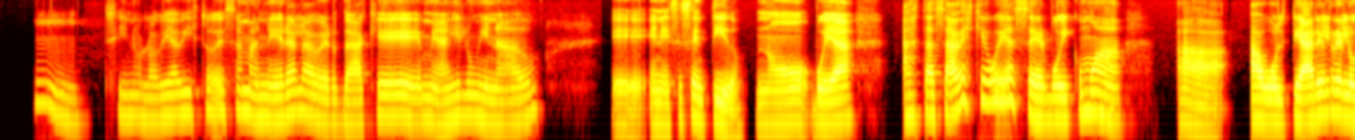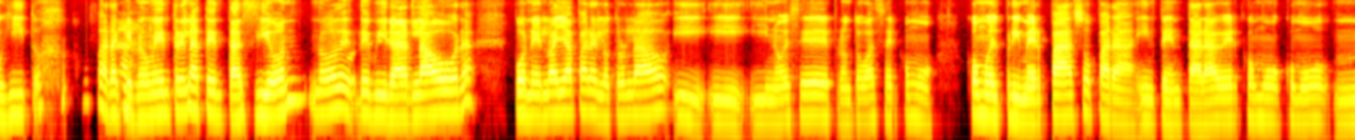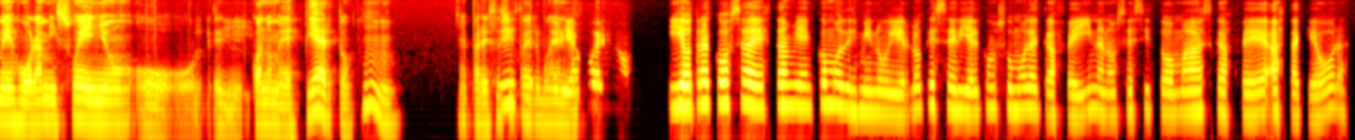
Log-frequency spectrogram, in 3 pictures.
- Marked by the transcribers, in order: static; chuckle; distorted speech
- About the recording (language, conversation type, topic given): Spanish, advice, ¿Cómo puedo mejorar la duración y la calidad de mi sueño?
